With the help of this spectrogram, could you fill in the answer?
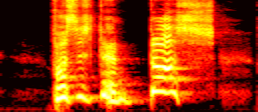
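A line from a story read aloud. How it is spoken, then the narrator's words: Horrified woman's cry. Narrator (German): rief entsetzt seine Gattin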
